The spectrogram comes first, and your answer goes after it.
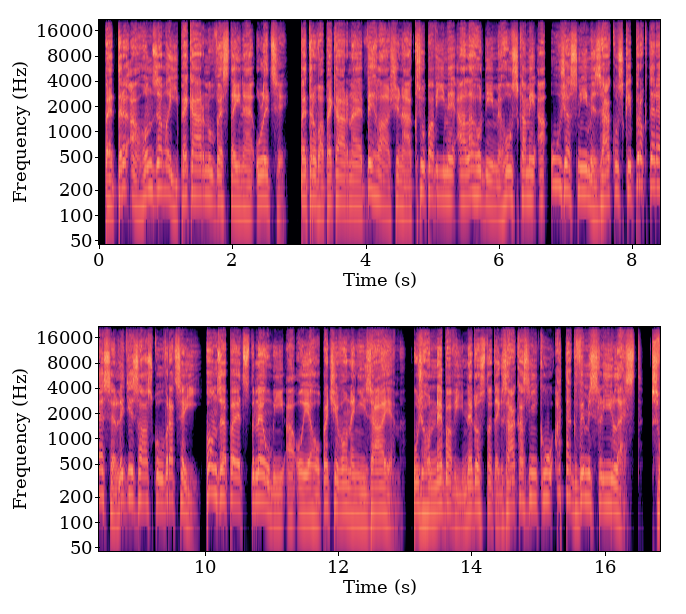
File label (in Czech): Mužský hlas - voiceover/dabing; (60 sekund)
